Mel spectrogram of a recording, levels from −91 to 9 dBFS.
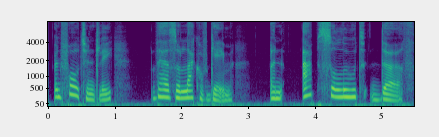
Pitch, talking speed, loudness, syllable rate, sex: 190 Hz, 100 wpm, -17 LUFS, 4.6 syllables/s, female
